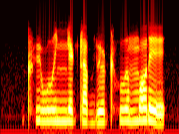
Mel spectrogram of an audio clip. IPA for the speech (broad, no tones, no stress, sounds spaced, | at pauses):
ʈʰ y w u ɪ̯ ɲ ɛ ʈ a b ɾ y ʊ̯ ʈʰ u ə̯ m ɔ ɾ e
